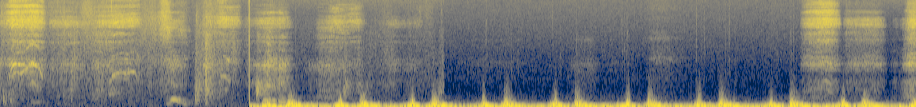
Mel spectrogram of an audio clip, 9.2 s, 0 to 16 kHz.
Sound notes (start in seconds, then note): 0.3 James breathes heavily; 2.5 heartbeat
